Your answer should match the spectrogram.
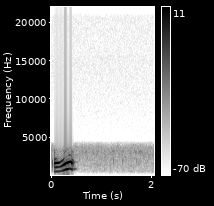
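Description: A person's high-pitched voice saying a short questioning "Huh?", rising in pitch and lasting about half a second.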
